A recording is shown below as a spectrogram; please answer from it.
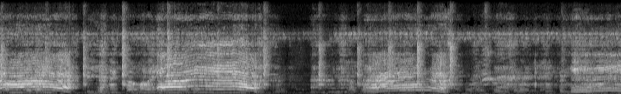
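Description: A person wailing in long, drawn-out wordless cries, four in all, each sliding down in pitch as it ends.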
